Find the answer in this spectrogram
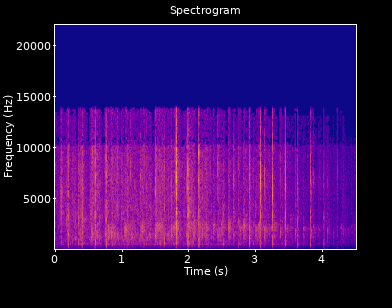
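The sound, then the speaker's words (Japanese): An audience applauds the two people who gave presentations, many hands clapping in a dense, irregular patter that holds steady for several seconds before thinning out toward the end. No one speaks over it. “お二人の方に、えーと、発表してくれた二人の方に大きな拍手をお願いいたします”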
